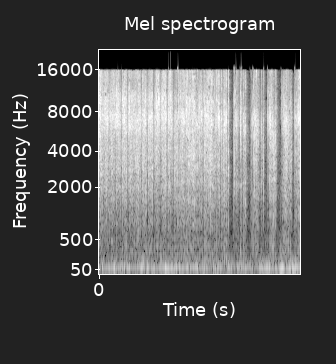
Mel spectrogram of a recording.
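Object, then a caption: Large rock-salt lamp. Long nails scratch hard across the grainy crystalline surface of a large solid rock-salt Himalayan salt lamp, close up. The result is a dense, bright, gritty rasping, steady for the first two and a half seconds. It then breaks into shorter strokes with brief gaps between them.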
